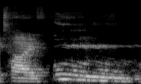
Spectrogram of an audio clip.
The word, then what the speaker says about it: typhoon: A lot of students tend to say, "Oh, obviously." Look, double O, double O. Different sound. I'm sorry. Typhoon goes with suit.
